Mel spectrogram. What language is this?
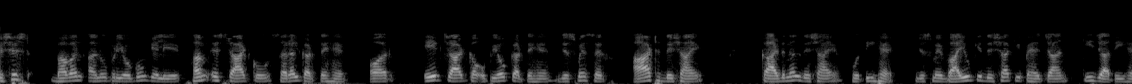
Hindi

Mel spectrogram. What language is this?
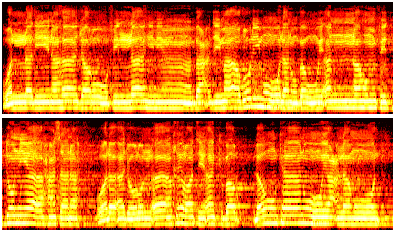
Arabic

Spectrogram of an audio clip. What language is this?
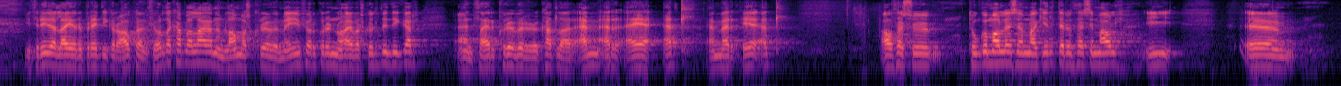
Icelandic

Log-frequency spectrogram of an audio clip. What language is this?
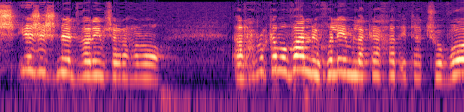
Hebrew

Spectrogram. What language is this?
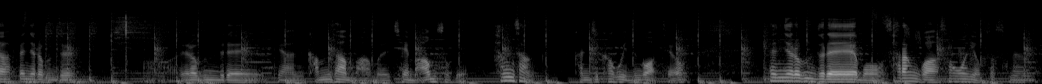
Korean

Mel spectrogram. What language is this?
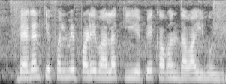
Bhojpuri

